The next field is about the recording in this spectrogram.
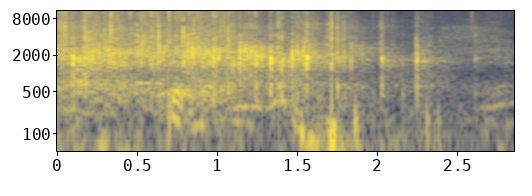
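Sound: audience clapping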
